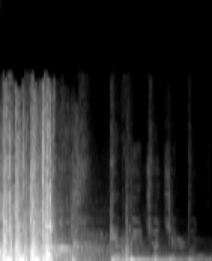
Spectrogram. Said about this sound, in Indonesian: polisi di sana harus memberondong Regina dengan tembakan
